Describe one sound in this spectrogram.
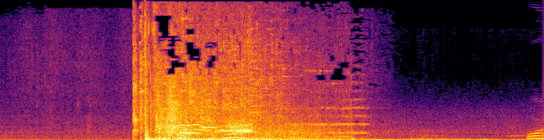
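A loud explosion bursts and rumbles away.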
